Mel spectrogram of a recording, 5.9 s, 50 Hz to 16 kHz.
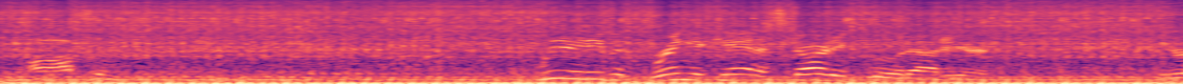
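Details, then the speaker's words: Kawasaki Z1 four-cylinder revival: lumpy, uneven idle with an irregular beat, as if running on three cylinders; a misfire at idle is suspected and pipe temperatures are checked with a laser thermometer. "Kind of sounds like it's on three. Yeah, it does."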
